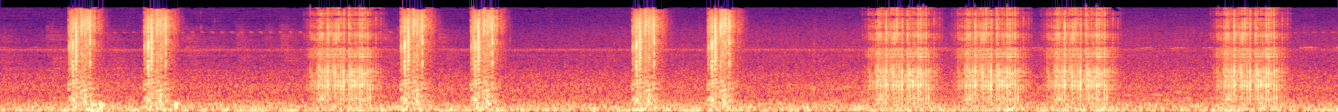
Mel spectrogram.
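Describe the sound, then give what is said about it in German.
Bursts of harsh electric crackling from a flickering lantern that looks like an ordinary oil lamp switch on and off in a mix of short snaps and longer buzzing stretches, almost Morse-like, over a faint steady hum with quiet gaps between. “Ihr seht, dass die Lampe, die ihr für eine ähm, normale ähm, Öllampe gehalten habt, irgendwie anf anfängt zu flackern und auch so ein elektrisches Geräusch von sich gibt.”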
